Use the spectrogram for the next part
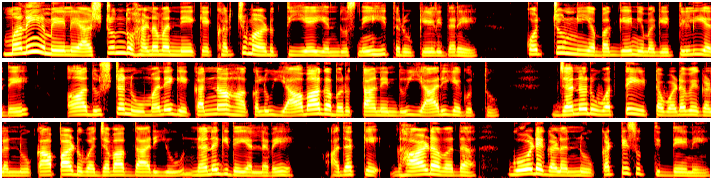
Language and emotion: Kannada, neutral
